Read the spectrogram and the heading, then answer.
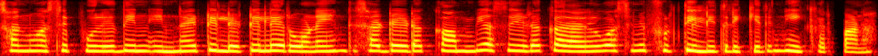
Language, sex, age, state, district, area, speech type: Dogri, female, 18-30, Jammu and Kashmir, Samba, urban, spontaneous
